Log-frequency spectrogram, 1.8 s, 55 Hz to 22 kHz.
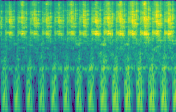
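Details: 1950 Norton Big 4 single with sidecar, warming after cold start: crisp even thump about eight beats a second, revs settling slightly lower once cold-start plug lifting the carburettor air slide is released; normal idle.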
